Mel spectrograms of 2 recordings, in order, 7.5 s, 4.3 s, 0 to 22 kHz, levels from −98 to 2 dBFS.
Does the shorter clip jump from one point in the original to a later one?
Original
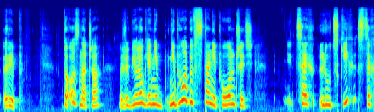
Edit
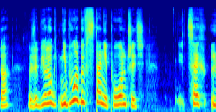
yes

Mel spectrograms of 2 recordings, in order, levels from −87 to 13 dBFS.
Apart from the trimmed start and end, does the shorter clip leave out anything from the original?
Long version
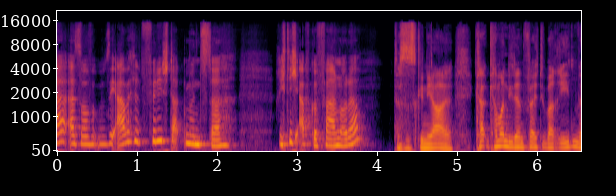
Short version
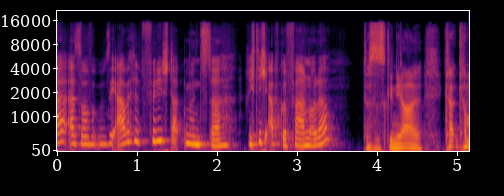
yes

